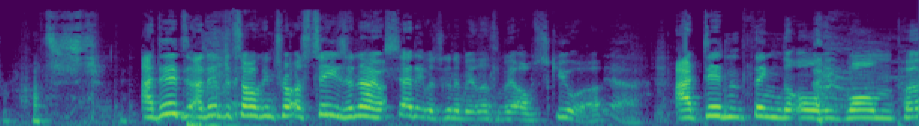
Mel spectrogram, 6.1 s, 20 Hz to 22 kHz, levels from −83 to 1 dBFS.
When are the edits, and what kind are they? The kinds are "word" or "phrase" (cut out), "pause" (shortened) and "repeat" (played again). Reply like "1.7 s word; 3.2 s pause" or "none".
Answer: 2.6 s word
